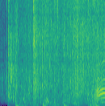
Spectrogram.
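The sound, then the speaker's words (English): Paddles dip and splash in quick, repeated strokes as a canoe moves through river water, going round in a circle, with steady sloshing and a brief rising squeak near the end. “Alf, you're paddling too fast! We're going round in a circle!”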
